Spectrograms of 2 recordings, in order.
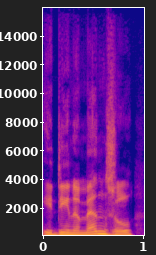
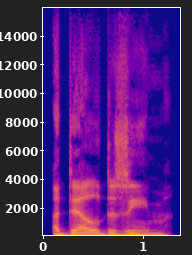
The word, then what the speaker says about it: Idina Menzel: At the 2014 Academy Awards, John Travolta was tasked with introducing Idina Menzel to perform Let It Go. Instead, he famously mispronounced her name as Adele Dazeem.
